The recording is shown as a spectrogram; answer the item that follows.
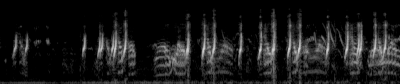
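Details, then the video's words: Common quail calling in the morning, used for quail hunting; harsh squawking notes in quick clusters of two to four, repeated through the clip with short gaps, fairly loud and clear against a quiet background. "Quail sound for the morning hunting | batair awaz subah shikar k leye"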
